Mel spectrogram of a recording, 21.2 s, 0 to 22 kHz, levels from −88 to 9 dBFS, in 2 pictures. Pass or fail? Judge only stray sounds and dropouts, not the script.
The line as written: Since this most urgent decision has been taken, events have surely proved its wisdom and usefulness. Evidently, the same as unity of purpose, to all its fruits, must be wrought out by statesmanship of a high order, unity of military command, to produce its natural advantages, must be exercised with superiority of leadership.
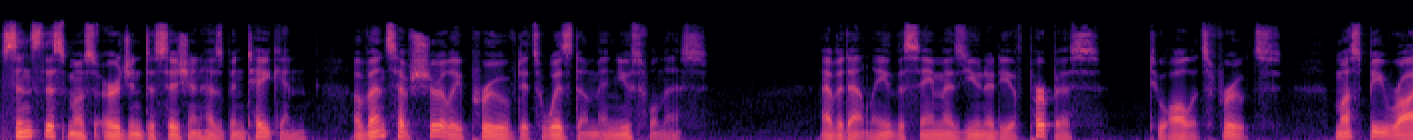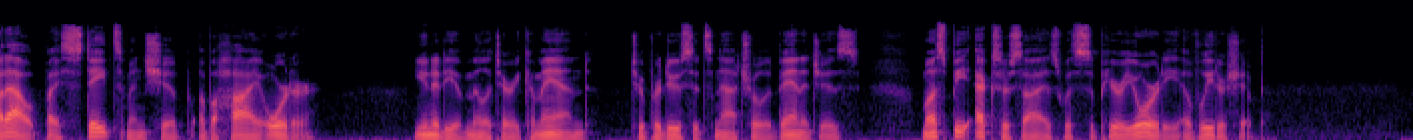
pass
